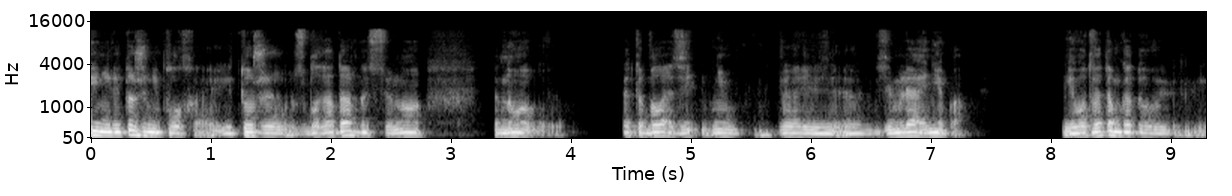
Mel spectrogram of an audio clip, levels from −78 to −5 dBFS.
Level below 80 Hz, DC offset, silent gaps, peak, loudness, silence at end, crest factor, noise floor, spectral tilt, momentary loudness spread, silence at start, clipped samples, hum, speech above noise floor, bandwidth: -62 dBFS; under 0.1%; none; -2 dBFS; -18 LUFS; 0 s; 14 dB; under -90 dBFS; -7.5 dB/octave; 10 LU; 0 s; under 0.1%; none; over 73 dB; 12.5 kHz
